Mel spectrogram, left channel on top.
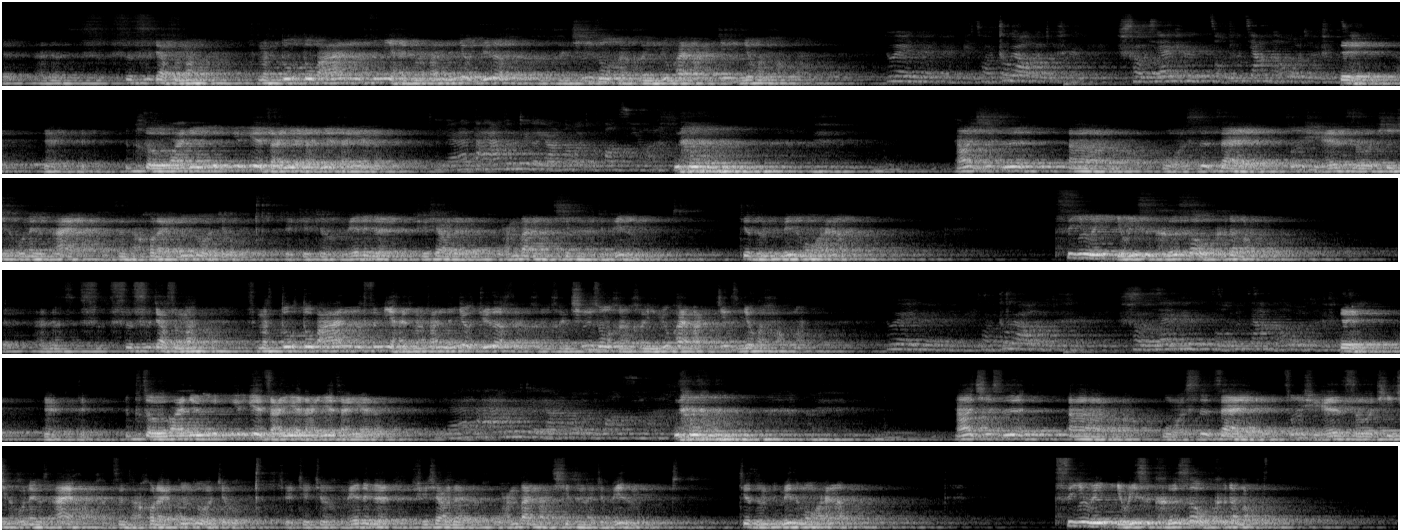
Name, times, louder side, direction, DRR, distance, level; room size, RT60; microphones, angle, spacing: voice 1, 0.3-2.0 2.5-8.0 13.4-13.6 14.4-14.9 15.2-17.8 20.7-22.2 22.6-22.8 23.5-24.3 24.6-30.4 30.8-34.5 35.3-36.4 38.5-40.6, right 1 dB, 65° right, 1 dB, 3.9 m, -20 dB
voice 2, 8.8-14.1 15.3-15.9 18.3-20.7 22.1-23.0 23.5-24.0 24.7-24.9 38.6-39.0, equal, 65° left, -1 dB, 7.9 m, -34 dB
29.0 x 23.5 x 6.0 m, 2.6 s
head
